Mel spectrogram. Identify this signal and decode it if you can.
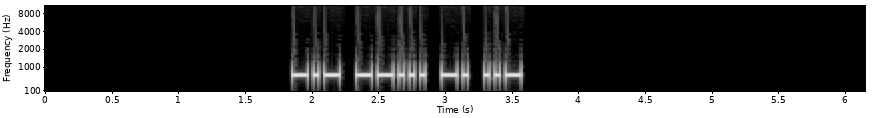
Morse code, heard as a keyed tone, about 32 wpm, 700 Hz. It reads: K7NU
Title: USA Call Signs - 4 Characters - Repeated 3x - 30wpm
